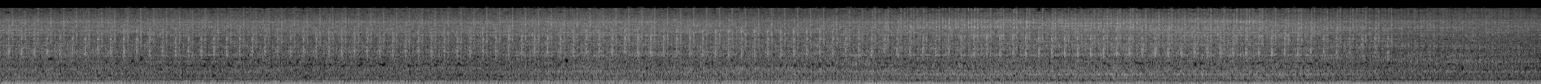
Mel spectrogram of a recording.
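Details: BMW E46 318i 118 hp cold start: fast, even metallic ticking from the top end that sometimes stops and returns after revving; solved by replacing hydraulic lifters.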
